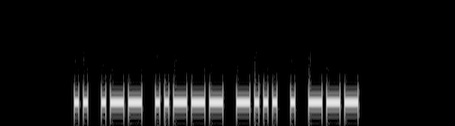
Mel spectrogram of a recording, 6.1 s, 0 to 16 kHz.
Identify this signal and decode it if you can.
Morse code, heard as a keyed tone, about 20 wpm, 700 Hz. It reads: IW2BEO
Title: DXCC-100 Call Signs - 6 Characters - 20wpm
